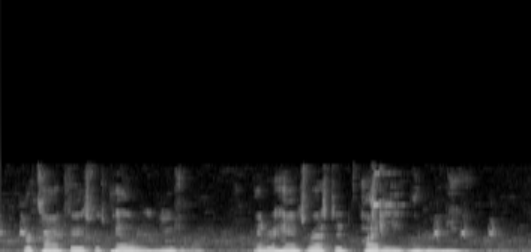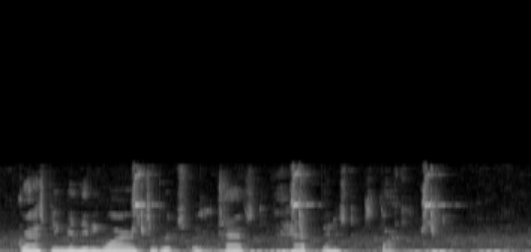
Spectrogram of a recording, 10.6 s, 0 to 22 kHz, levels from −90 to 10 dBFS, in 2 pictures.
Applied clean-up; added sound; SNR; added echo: classical method log-MMSE.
